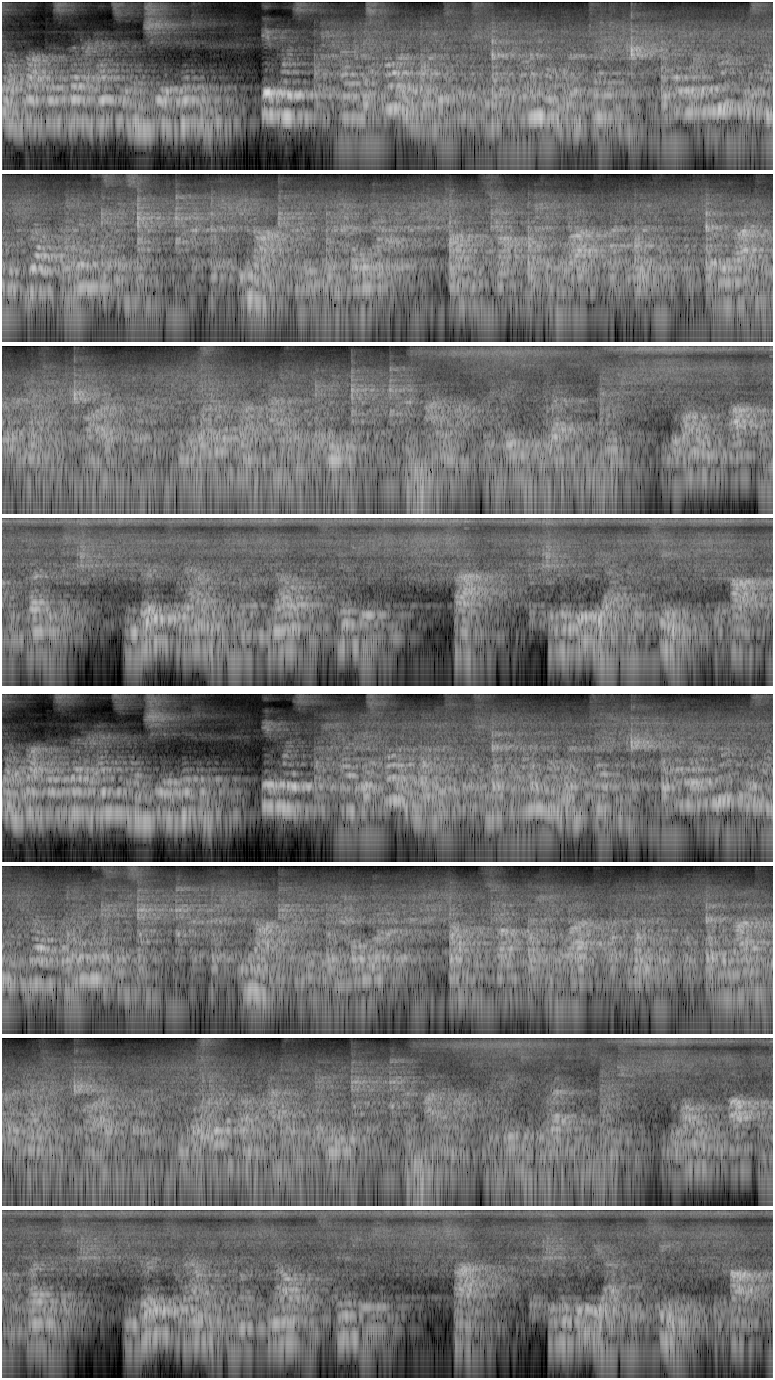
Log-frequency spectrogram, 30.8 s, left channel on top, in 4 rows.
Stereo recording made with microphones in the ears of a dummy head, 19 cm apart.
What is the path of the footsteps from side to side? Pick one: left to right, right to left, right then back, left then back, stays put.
right then back.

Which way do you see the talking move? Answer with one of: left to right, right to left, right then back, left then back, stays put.
left to right.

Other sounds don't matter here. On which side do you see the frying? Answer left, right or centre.
left.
